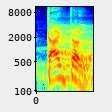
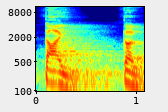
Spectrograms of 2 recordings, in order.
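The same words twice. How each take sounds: First: Said in the usual way. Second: टाइटल said as टाई, pause, टल; split into syllables. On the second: Shown as a demonstration. Teacher proving two syllables, word split by a pause. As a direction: break टाइटल in two, low and separate. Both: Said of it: "दो syllable".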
